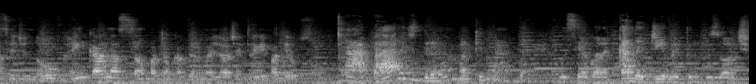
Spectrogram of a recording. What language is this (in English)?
Portuguese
